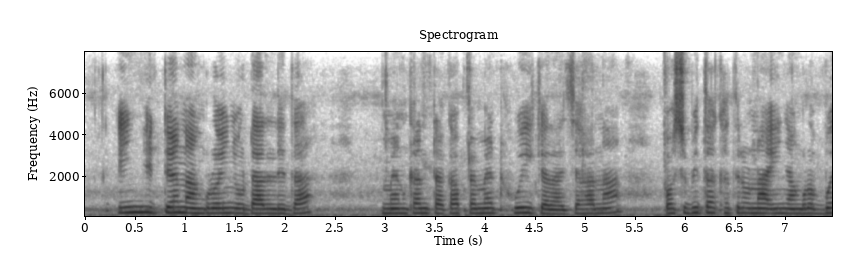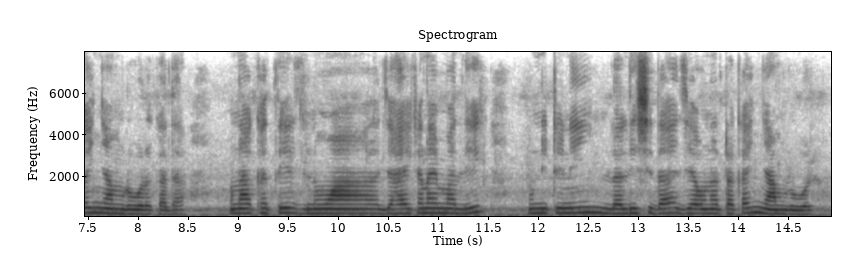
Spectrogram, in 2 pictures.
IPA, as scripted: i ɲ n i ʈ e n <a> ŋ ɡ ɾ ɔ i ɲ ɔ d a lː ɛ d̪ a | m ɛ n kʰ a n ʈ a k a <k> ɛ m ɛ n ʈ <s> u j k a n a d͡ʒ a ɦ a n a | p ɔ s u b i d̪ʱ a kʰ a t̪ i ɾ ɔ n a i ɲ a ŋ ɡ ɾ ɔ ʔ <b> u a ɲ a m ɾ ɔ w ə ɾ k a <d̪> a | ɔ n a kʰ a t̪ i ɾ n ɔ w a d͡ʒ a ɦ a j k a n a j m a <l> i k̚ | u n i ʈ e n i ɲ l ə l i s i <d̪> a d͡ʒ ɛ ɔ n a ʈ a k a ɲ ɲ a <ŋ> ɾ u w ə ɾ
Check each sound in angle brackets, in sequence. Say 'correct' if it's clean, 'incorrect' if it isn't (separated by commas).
correct, incorrect, incorrect, correct, correct, correct, correct, incorrect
